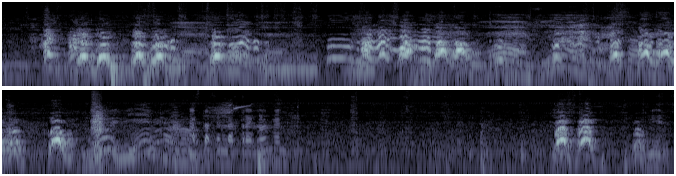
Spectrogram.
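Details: Belgian Malinois in Mexico doing control work for personal protection training, bursts of fast, excited barking and yelping with a handler speaking Spanish commands; barking fades after nine seconds, then returns briefly near the end.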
